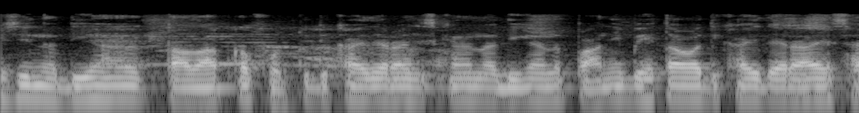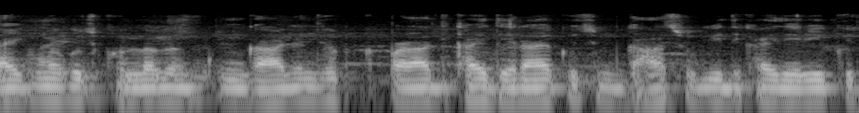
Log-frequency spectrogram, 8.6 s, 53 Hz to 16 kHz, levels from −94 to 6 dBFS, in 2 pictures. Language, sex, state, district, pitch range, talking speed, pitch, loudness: Hindi, male, Bihar, Madhepura, 95-100 Hz, 180 wpm, 100 Hz, -26 LUFS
